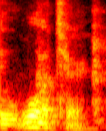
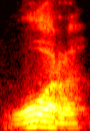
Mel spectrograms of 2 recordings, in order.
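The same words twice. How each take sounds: First: It is said with a British clear t. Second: It is said with an American flapped D-like t.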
